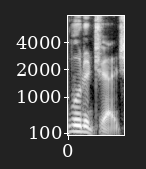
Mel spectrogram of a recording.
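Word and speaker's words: Buttigieg: boys, Bernie, Biden, Betto, and Buddha Judge. And yes, that is how you pronounce it. He's the latest new phenom, the mayor of Southbend, Indiana, Pete Buddha Judge.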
